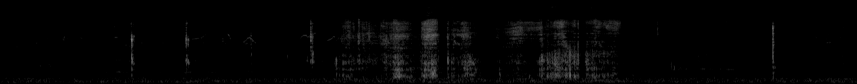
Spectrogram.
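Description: Close-up eating sounds of a man biting into grilled meat on the bone, tearing it off and chewing: a few sharp clicks, then two longer, louder stretches of chewing and tearing about three and a half and five and a half seconds in, and one more click near the end.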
